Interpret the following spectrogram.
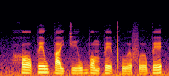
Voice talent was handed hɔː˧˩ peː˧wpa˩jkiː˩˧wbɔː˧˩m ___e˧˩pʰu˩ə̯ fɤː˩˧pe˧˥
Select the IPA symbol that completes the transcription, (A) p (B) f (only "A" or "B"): A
